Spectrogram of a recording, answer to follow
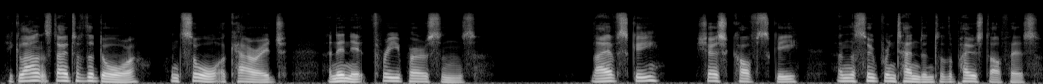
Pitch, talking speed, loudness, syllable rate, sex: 135 Hz, 140 wpm, -18 LUFS, 4.7 syllables/s, male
